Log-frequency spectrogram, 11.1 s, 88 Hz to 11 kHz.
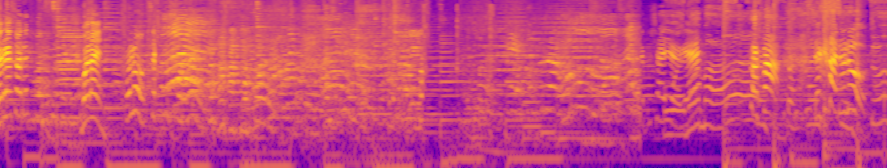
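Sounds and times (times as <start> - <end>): voices chattering and calling out: 0.0 - 11.0
background music with low bass: 8.2 - 11.0.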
